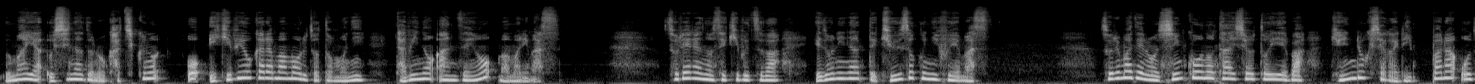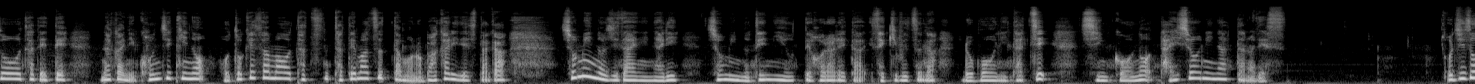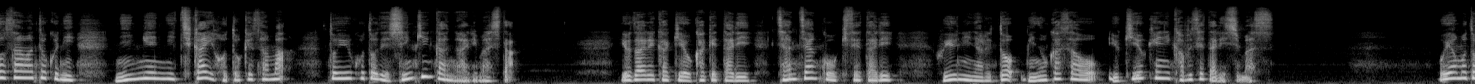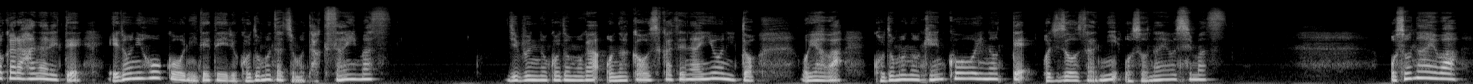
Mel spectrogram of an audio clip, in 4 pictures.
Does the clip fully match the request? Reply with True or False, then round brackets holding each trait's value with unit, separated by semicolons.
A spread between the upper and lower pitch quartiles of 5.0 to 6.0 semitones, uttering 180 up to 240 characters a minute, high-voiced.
False (5.5 semitones; 295 characters per minute; 225 Hz)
